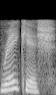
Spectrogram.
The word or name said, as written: rakish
